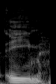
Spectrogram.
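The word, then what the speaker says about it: Eyam: And it's actually, not obviously, but it's pronounced Eme, yeah.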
